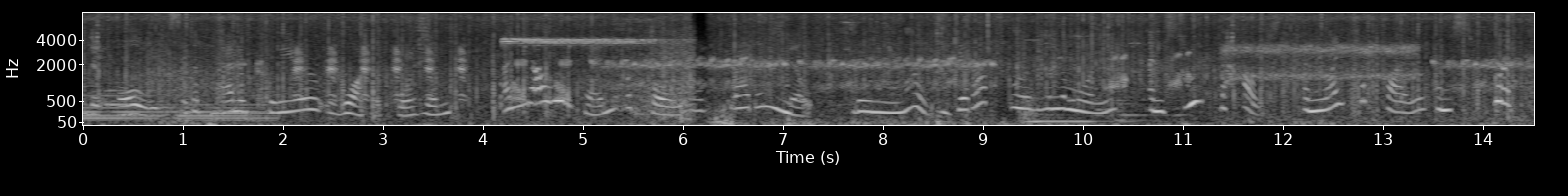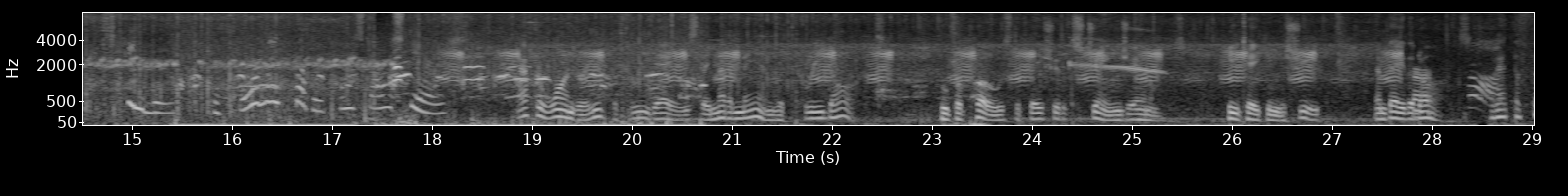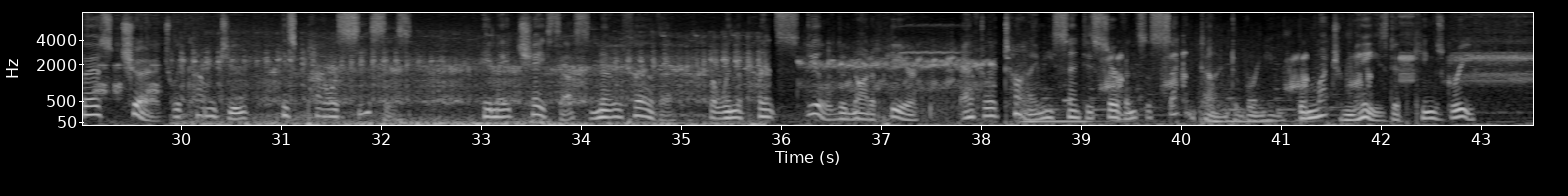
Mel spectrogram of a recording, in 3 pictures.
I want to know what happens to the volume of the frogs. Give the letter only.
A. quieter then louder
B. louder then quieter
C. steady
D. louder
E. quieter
C.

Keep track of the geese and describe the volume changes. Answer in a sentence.
The loudness of the geese goes up, then down.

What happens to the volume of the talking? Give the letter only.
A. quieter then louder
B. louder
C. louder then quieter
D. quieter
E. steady
E.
